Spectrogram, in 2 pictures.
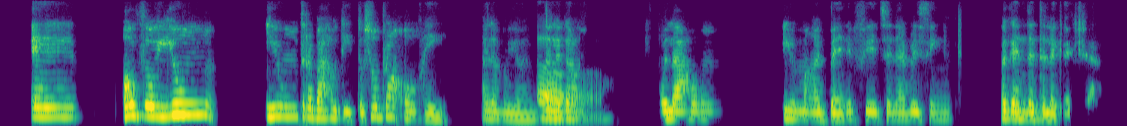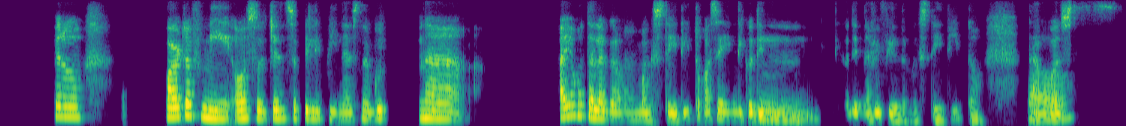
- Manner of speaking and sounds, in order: other background noise
- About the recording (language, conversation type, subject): Filipino, unstructured, Ano ang palagay mo sa pagtanggap ng mga bagong ideya kahit natatakot ka, at paano mo pinipili kung kailan ka dapat makinig sa iba?
- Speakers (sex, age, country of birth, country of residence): female, 25-29, Philippines, Belgium; female, 35-39, Philippines, Philippines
